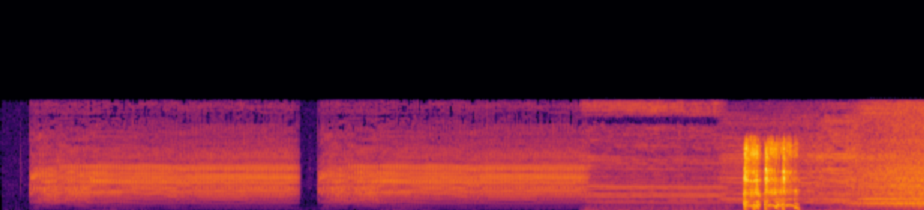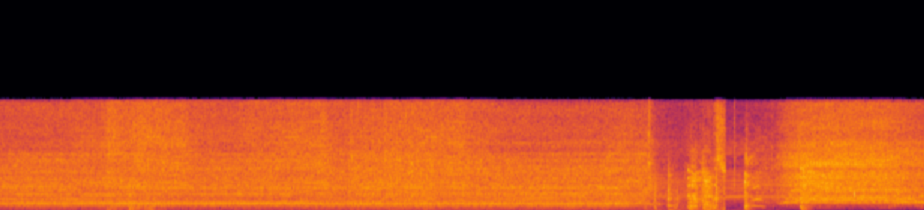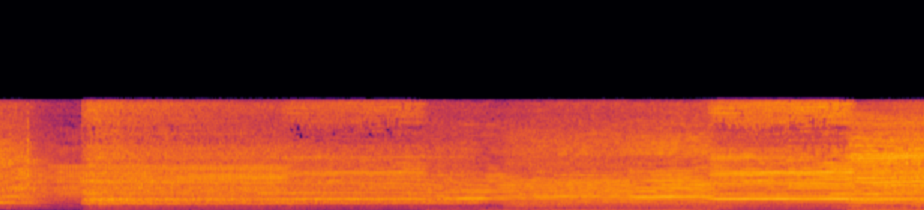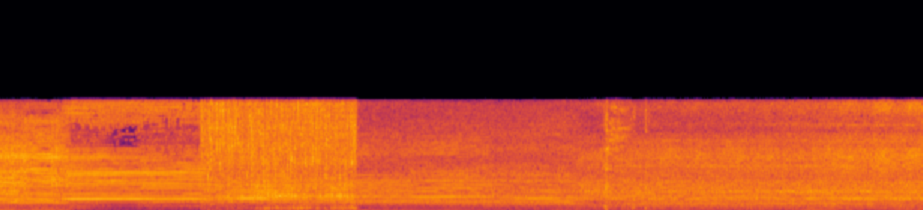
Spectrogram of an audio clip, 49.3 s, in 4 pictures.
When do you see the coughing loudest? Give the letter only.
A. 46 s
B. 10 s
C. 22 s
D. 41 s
B.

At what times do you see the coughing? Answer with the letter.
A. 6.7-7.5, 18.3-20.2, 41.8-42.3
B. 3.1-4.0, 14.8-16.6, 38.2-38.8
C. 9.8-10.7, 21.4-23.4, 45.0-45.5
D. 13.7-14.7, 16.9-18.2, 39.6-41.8
C.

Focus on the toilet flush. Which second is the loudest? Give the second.
41 s.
